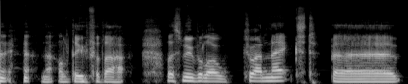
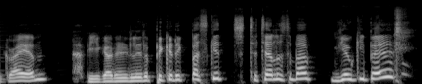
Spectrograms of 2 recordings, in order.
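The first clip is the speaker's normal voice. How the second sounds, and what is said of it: Imitates Yogi Bear cartoon voice. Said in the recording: “It's actually a pretty good impression of Yogi Bear”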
